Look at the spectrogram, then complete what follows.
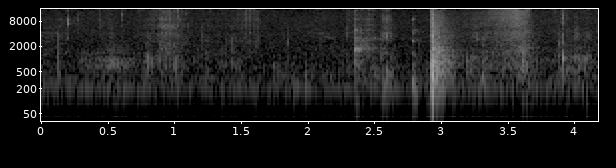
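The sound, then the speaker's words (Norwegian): Eating sounds: soft chewing and small clicks of cutlery against a plate, with one sharp clink standing out, all quiet and irregular with no talking. “Sorry, jeg spiser og herjer på.”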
